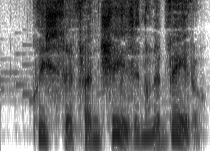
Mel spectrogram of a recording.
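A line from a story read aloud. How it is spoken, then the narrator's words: Knowing wink exclamation. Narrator (Italian): esclamò strizzando l'occhio come a dire che non cercasse di ingannarlo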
